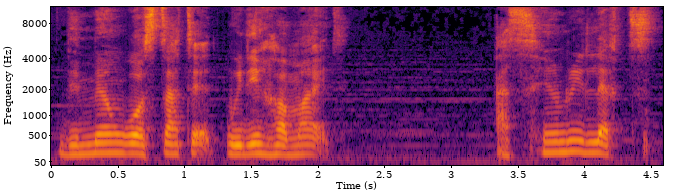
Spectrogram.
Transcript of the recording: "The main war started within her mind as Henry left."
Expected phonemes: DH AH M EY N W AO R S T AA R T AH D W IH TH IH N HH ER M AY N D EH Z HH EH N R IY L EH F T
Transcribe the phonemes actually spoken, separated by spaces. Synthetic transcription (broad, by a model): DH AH M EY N W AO S T AA T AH D W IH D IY N HH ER M AY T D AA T HH EH N R IY L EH F T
